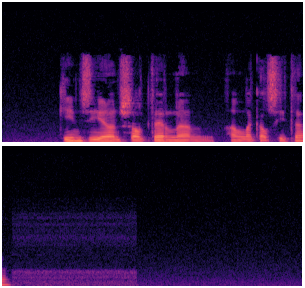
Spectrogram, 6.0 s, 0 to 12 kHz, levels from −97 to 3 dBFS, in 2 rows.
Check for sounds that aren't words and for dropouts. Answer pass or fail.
pass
